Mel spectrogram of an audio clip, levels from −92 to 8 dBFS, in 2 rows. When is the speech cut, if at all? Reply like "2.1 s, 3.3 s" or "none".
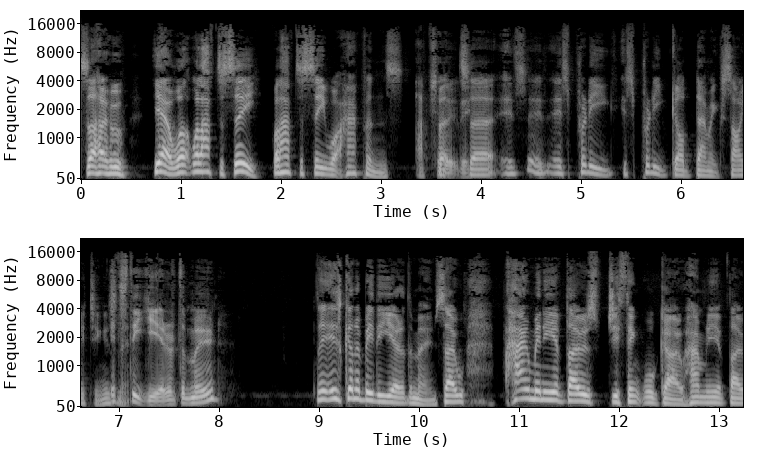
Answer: none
